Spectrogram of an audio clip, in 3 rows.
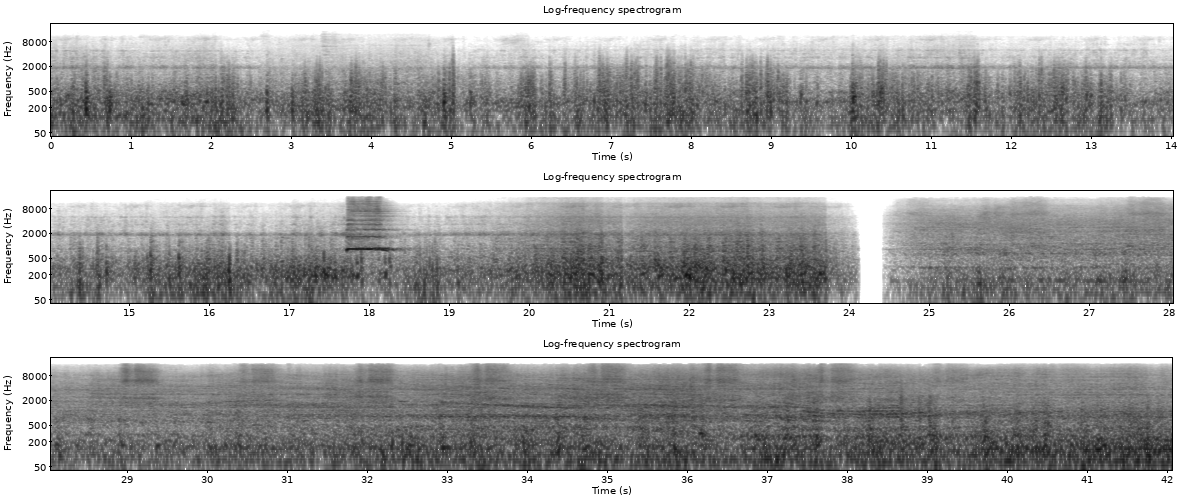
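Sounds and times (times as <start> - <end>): train wheels clicking on track: 0.0 - 42.0
steam locomotive whistle: 17.7 - 18.6.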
